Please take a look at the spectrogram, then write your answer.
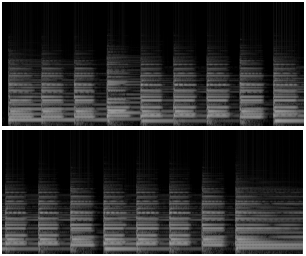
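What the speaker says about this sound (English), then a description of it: "if I don't use my sustain pedal, it sounds like this" Piano chords struck without sustain pedal one after another in a steady rhythm, each cut short with brief gaps between them, giving a choppy, detached sound.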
